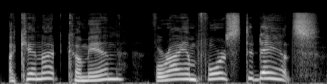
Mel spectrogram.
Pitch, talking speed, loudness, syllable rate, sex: 230 Hz, 185 wpm, -16 LUFS, 4.6 syllables/s, male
